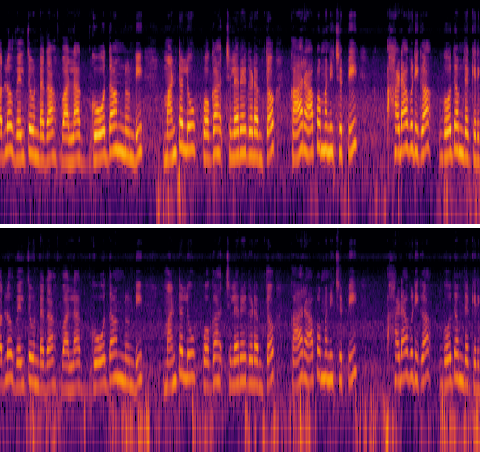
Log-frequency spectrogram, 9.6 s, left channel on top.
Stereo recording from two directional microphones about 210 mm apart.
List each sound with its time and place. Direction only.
0.0 s a woman's voice: 10° left (ahead or behind)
